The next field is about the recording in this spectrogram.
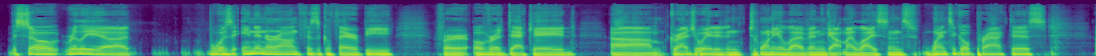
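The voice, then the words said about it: Rich, polished radio voice. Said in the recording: “you have a voice for radio ... You have a fantastic radio voice.”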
